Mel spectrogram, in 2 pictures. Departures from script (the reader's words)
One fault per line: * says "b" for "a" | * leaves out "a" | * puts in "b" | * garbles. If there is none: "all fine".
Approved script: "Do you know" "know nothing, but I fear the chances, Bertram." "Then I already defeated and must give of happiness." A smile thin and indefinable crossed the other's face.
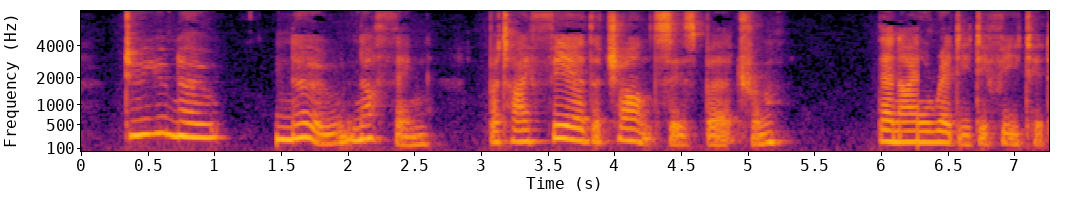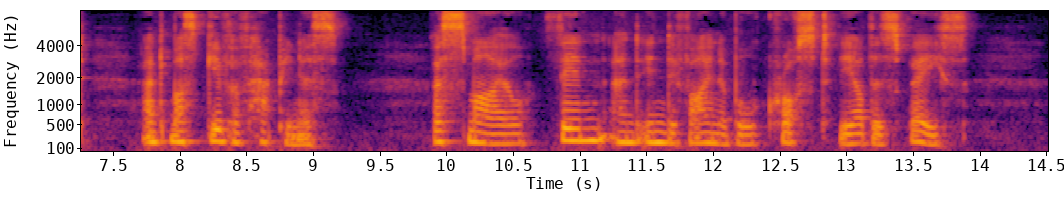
all fine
